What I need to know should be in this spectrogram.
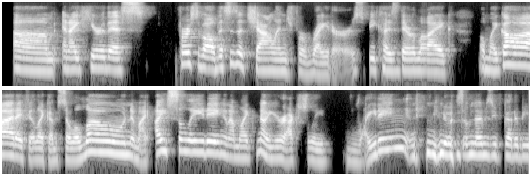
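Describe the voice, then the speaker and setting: A woman at a moderate pace, fairly low in pitch, with lively intonation over a quiet background. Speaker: book coach and speaker. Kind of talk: conference talk. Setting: stage with audience. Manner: loud; animated.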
